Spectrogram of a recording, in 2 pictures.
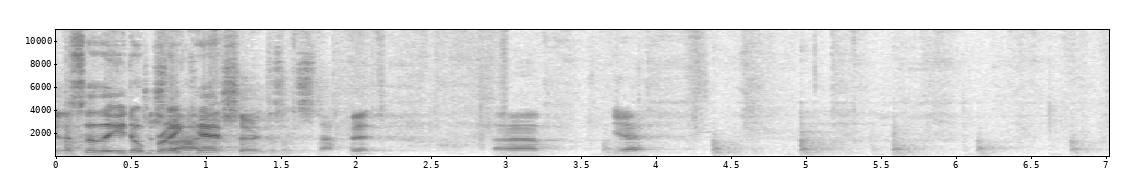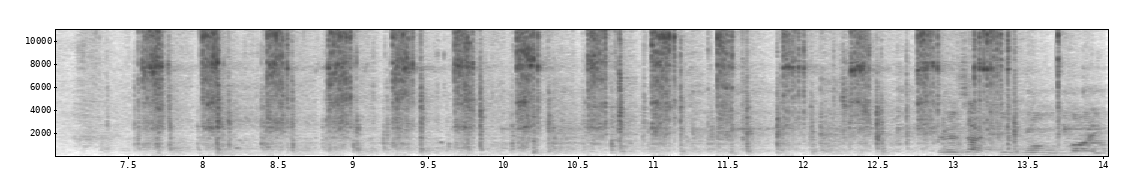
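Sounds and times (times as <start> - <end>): socket ratchet clicking: 7.4 - 14.0.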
